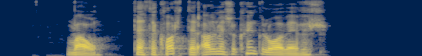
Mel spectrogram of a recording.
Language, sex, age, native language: Icelandic, male, 20-29, Icelandic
